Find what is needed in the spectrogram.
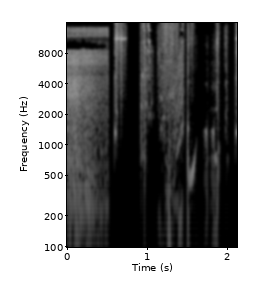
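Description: Room noise that cuts off suddenly about half a second in, then a quick series of short cartoon-style plop and pop sound effects from an animated logo intro, one of them bending up and down in pitch.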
